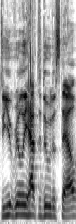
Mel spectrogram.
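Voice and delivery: loud, half-yelled delivery. Retelling a show scene where someone yells at people arguing: retelling a yell. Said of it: "Mern Mern kind of yells at them".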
